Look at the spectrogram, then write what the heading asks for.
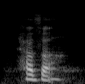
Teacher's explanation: the last sound of the first word, which is v, is combined with the first sound of the next word, which is schwa sound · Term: linking process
